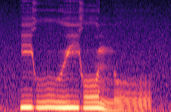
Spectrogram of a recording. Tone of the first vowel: high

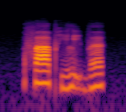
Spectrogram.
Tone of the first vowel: high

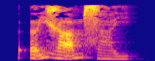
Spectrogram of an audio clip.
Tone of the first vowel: rising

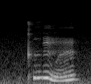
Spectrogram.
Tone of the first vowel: high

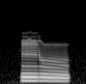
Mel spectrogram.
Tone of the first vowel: low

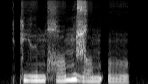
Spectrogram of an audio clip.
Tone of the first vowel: low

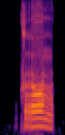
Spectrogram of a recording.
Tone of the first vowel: falling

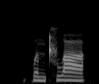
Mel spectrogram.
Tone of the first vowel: low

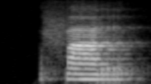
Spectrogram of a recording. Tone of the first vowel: high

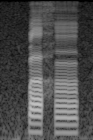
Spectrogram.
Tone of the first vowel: high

